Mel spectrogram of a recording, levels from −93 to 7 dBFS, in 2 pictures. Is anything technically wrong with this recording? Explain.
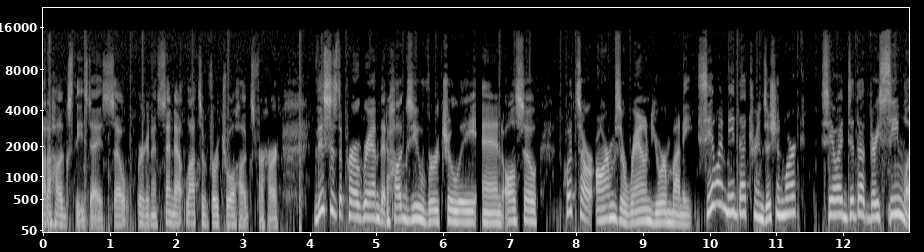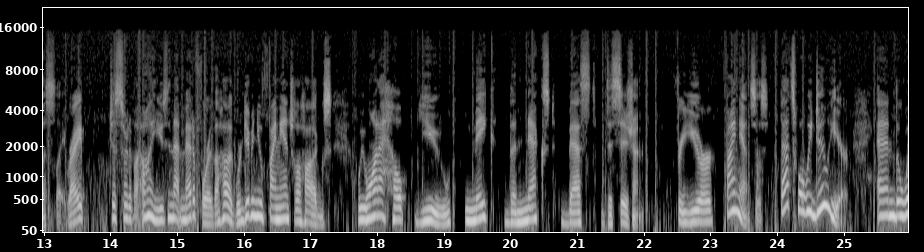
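Yes. Throughout the speech, overdone noise removal: an overly aggressive noise reducer shut off bands near its noise estimate, leaving twinkling near-silent gaps.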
